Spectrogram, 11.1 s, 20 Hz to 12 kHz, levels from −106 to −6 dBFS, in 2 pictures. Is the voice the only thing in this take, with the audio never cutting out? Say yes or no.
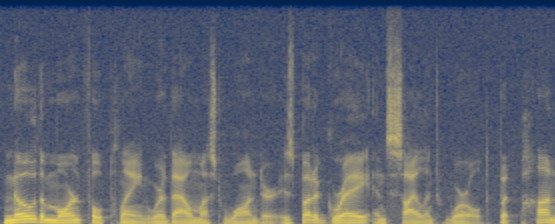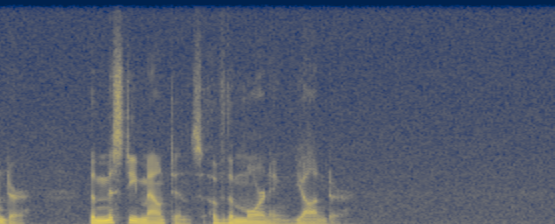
yes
